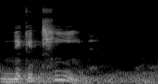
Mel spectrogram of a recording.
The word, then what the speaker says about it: nicotine: mine valentine valentine but sometimes it's pronounced with the sound e like nicotine use the e sound nicotine and sometimes it sounds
